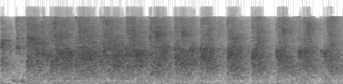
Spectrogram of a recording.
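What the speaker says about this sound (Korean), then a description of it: "박수 한번 쳐주십시오" An audience at a Korean seminar with a psychodrama session claps steadily for a retired guest doctor coming on stage: loud, even, rhythmic applause filling the whole stretch without speech.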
